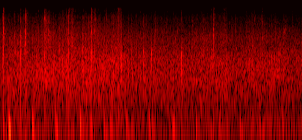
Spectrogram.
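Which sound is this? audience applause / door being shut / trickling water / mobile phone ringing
audience applause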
